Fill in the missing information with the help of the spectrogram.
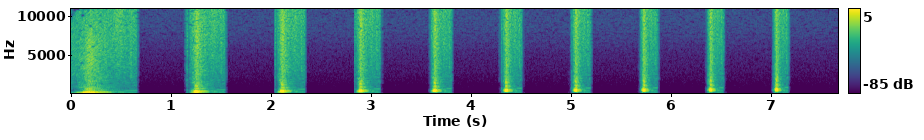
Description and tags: Now in multiple takes. (but the first take sounds a little strange and faked)
air, bamboo, branch, cane, fake, faked, flap, foley, move, slash, slice, stance, stick, swash, sweep, swing, swoosh, swosh, synth, synthetic, tree, wave, whip, whoosh, wind, wood, woosh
